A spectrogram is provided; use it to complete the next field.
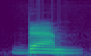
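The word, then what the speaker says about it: damn: Silent letter N. ऑटम, ऑटम मतलब पतझड़। Column, column यानी स्तंभ। डैम, डैम।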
